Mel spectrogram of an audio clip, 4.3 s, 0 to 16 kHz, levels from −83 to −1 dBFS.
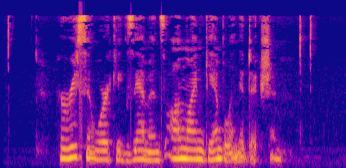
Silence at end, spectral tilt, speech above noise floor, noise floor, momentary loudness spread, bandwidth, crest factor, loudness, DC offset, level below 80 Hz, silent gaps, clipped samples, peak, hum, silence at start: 0.85 s; -3 dB/octave; 34 dB; -50 dBFS; 16 LU; 15.5 kHz; 18 dB; -15 LUFS; under 0.1%; -60 dBFS; none; under 0.1%; 0 dBFS; none; 0.75 s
